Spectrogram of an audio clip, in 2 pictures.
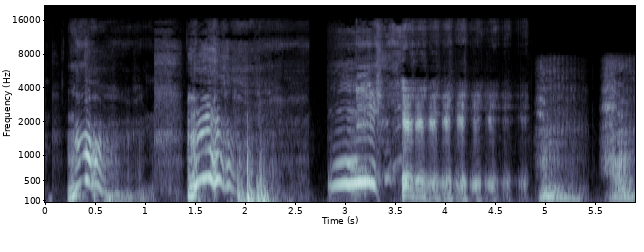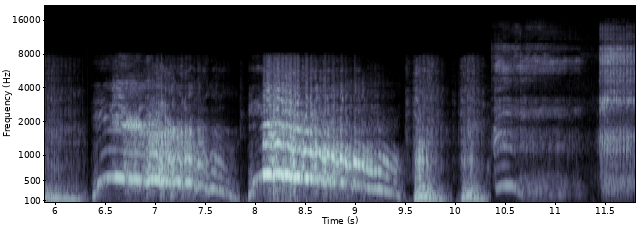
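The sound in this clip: A man's voice imitates a horse, producing a long series of neighing, whinny-like calls that rise and fall, mixed with rough roaring and groaning tones, each burst separated by short gaps.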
